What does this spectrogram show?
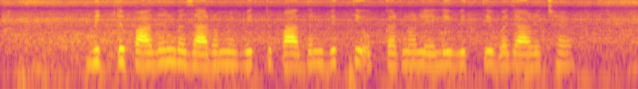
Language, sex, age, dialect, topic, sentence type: Maithili, female, 18-24, Angika, banking, statement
